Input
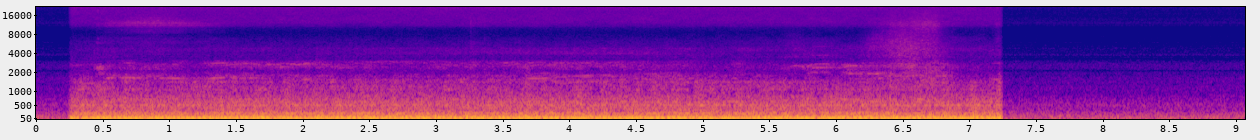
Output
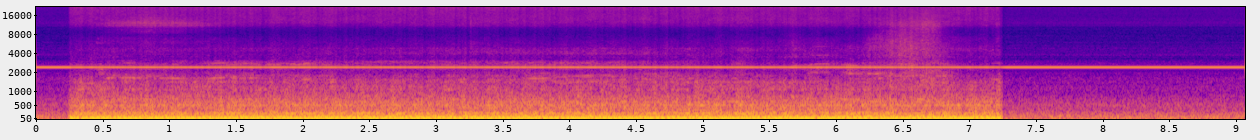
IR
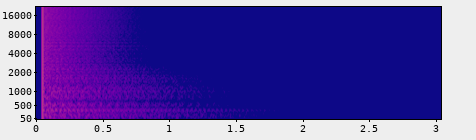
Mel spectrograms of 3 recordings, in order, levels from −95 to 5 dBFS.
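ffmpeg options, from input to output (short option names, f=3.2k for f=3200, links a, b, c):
-af "aeval=exprs='val(0)+0.02*sin(2*PI*2400*n/s)':c=same,alimiter=level_in=15dB:limit=-1dB:release=50:level=0:latency=1,volume=-1dB"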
